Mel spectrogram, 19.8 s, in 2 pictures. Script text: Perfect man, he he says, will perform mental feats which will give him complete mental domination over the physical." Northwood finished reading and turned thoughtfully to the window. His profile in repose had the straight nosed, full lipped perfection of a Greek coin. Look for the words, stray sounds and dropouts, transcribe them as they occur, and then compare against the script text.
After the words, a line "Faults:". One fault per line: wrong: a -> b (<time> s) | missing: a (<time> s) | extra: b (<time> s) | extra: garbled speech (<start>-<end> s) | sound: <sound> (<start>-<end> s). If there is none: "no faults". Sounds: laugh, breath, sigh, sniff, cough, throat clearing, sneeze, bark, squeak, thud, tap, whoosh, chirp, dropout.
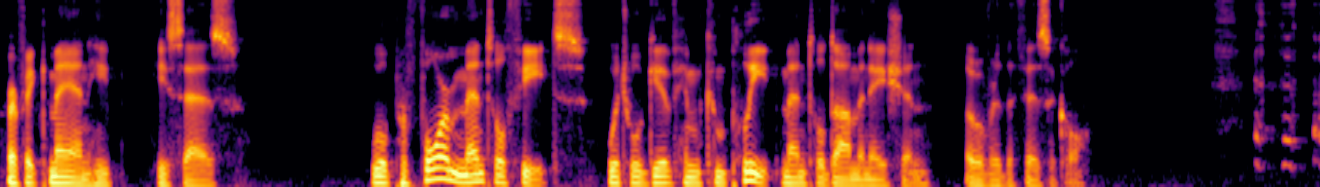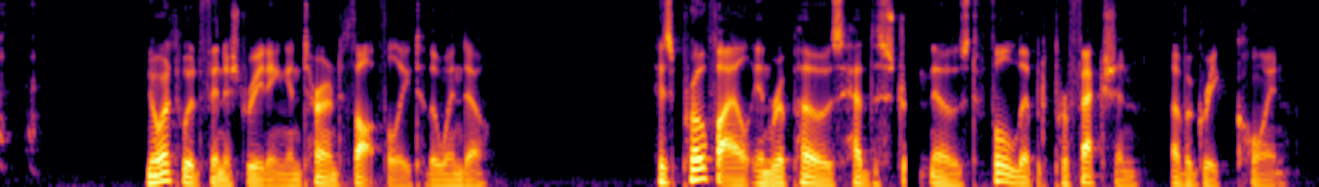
Perfect man, he he says, will perform mental feats which will give him complete mental domination over the physical." Northwood finished reading and turned thoughtfully to the window. His profile in repose had the straight nosed, full lipped perfection of a Greek coin.
Faults:
sound: laugh (9.1-10.2 s)
sound: dropout (16.7-16.8 s)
